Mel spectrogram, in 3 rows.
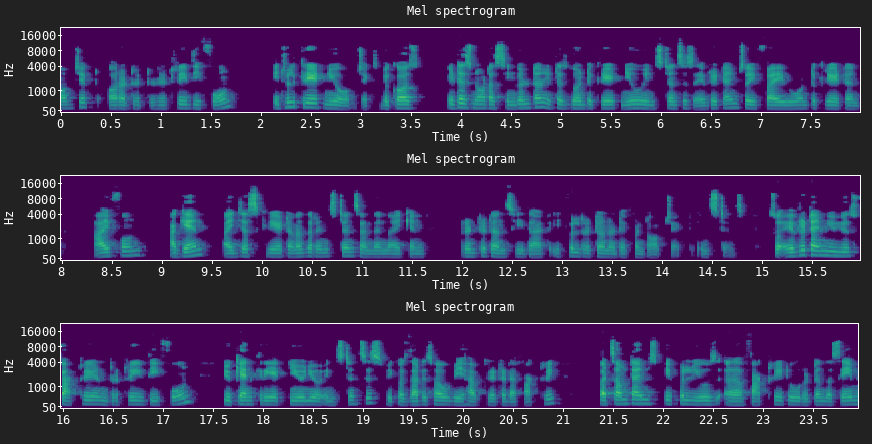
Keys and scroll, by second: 6.7 super+d, 11.6 super+d, 14.3 super+r.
